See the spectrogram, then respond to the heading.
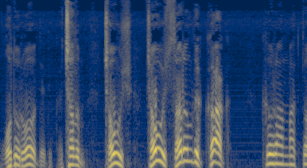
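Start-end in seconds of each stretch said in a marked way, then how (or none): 0.1-0.6 raised, urgent voice; excited. A narrator's reading. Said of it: "Cabbar heyecanla". 0.8-3.5 loud, high urgent cries; excited alarm. A narrator's reading. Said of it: "Cabbar heyecanla".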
